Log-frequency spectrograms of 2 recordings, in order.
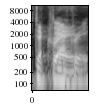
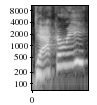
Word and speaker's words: Dacre: I hope that's not how you say that name. It's Dacre. Dacre. No, Daiquiri? Daiquiri. Dude, you're saying Daiquiri like Binks. 3 extra syllables. Daiquiri, It's dude. decry. No, dude, it's only 5 letters. It's not Daiquiri.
